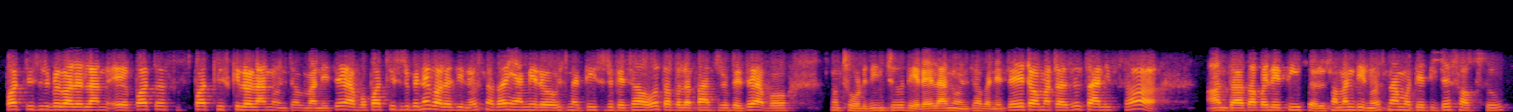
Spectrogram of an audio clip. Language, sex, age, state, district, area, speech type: Nepali, female, 45-60, West Bengal, Jalpaiguri, urban, conversation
